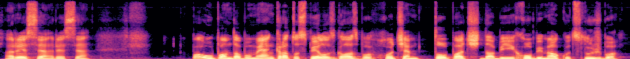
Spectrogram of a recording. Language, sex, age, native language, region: Slovenian, male, 12-17, Slovenian, Drava region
